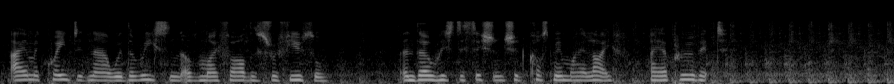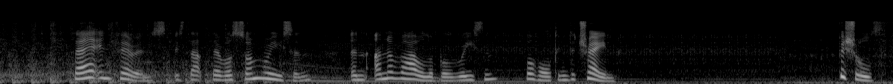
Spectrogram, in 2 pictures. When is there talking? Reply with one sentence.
The talking can be heard from 0.1 to 3.3 s, from 4.0 to 7.3 s, from 9.7 to 15.2 s and from 17.3 to 17.8 s.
